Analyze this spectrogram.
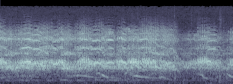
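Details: Common cranes on the Hortobágy steppe in Hungary, autumn migration stopover, evening return flights to roost: loud overlapping trumpeting calls in surging waves, with lower descending call notes threaded through, briefly fading near the end.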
